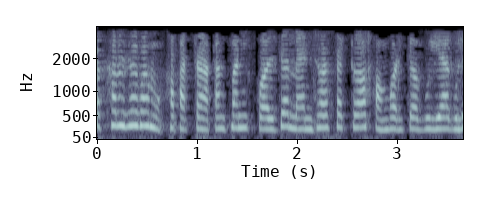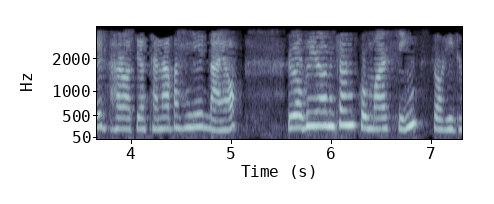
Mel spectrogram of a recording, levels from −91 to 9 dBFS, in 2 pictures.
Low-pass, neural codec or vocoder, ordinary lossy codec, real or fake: 3.6 kHz; codec, 16 kHz, 2 kbps, FunCodec, trained on Chinese and English, 25 frames a second; MP3, 16 kbps; fake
